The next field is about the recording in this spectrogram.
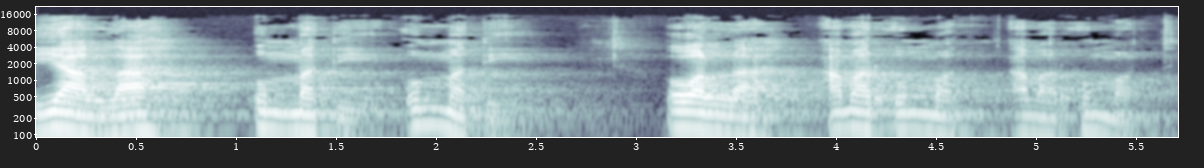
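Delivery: ordinary delivery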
